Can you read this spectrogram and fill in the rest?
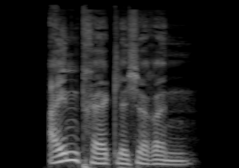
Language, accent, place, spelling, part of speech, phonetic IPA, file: German, Germany, Berlin, einträglicheren, adjective, [ˈaɪ̯nˌtʁɛːklɪçəʁən], De-einträglicheren.ogg
- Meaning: inflection of einträglich: 1. strong genitive masculine/neuter singular comparative degree 2. weak/mixed genitive/dative all-gender singular comparative degree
